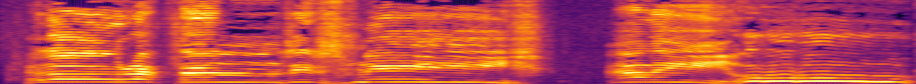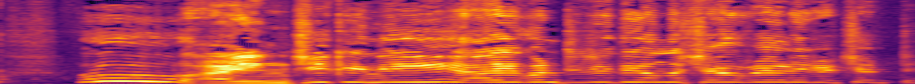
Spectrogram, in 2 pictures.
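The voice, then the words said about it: Puppet character voice. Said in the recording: “I can't do the voice properly if you're not actually man”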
